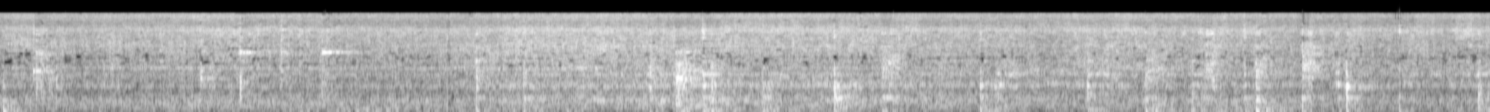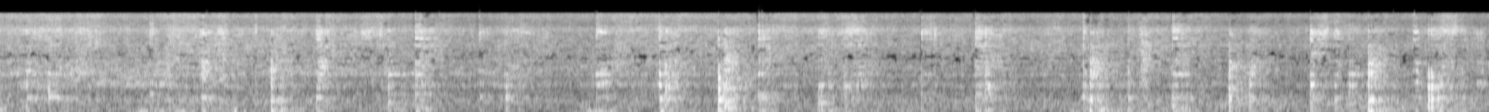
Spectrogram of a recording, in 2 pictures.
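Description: Chicken wings sizzling as they fry in hot oil in a stainless steel pot, stirred so that the utensil scrapes and clicks against the pot; the clicks come more often in the second half.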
